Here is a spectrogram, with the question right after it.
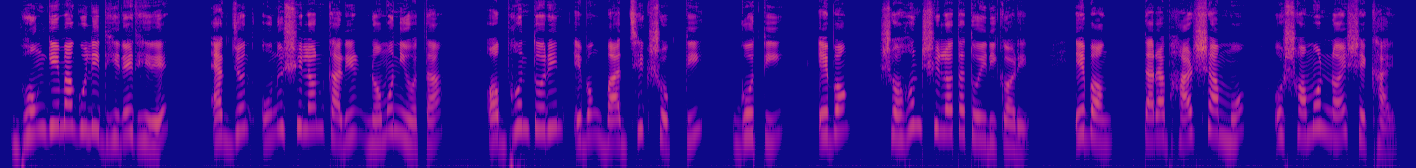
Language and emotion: Bengali, neutral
